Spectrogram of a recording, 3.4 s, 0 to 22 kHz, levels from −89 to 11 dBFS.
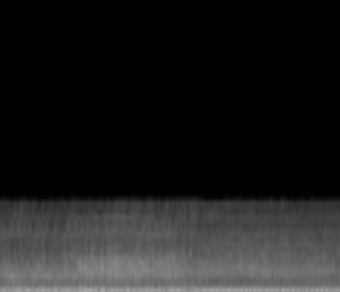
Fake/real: fake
